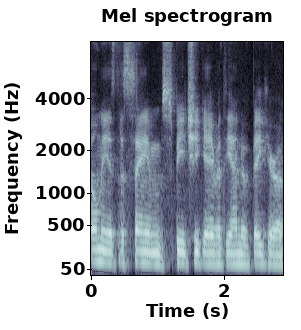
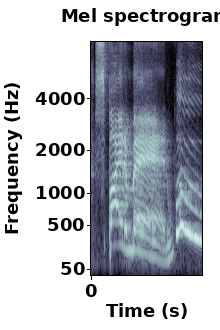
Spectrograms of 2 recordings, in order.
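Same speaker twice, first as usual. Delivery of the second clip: high, drawn-out cheering yell; ad guy's yell; 12 semitones higher, much slower than usual. Retold or imitated. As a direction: whoop like an overexcited ad actor. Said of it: "Best Buy ad where he's like".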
